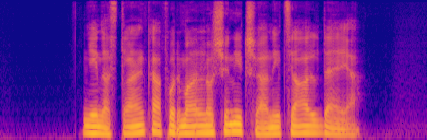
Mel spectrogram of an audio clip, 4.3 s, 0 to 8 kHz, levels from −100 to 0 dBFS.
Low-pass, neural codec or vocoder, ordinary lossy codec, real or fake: none; codec, 16 kHz, 1 kbps, FunCodec, trained on Chinese and English, 50 frames a second; none; fake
